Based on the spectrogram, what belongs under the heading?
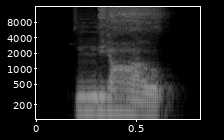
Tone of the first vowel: falling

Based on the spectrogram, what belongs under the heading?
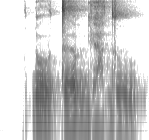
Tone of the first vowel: falling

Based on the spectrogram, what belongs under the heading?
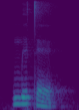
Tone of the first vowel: high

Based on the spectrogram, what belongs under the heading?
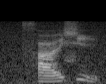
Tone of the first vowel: rising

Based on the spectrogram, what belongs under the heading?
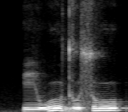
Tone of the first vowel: low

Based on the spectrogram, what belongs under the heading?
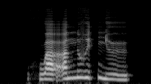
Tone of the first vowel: rising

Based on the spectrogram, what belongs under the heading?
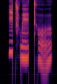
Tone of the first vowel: high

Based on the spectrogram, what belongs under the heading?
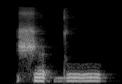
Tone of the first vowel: high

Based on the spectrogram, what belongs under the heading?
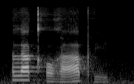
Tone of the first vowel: high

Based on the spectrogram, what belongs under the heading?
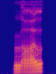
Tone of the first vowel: rising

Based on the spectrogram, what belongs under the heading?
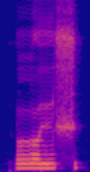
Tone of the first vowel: low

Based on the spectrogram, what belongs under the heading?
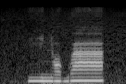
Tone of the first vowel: low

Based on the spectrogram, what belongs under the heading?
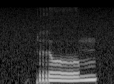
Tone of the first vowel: rising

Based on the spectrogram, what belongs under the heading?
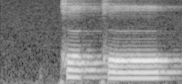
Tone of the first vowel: high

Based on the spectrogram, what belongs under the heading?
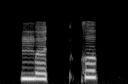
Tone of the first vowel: low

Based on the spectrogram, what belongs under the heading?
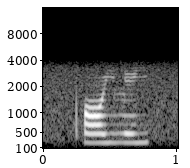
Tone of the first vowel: high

